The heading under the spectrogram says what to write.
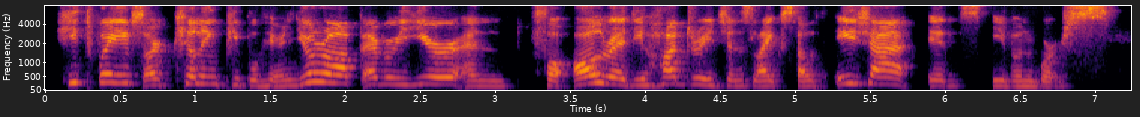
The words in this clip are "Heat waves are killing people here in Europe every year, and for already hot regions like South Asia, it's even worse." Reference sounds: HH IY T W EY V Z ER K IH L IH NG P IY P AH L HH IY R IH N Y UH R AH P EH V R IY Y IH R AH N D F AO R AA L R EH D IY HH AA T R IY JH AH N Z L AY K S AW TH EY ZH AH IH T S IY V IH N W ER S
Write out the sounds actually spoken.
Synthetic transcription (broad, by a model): HH IY T W EY V Z ER K IH L IH NG P IY P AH L HH IY R IH N Y UH R AH P EH V R IY Y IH R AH N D F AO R AA L R EH D IY HH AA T R IY JH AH N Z L AY K S AW TH EY ZH AH IH T S IY V IH N W ER S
